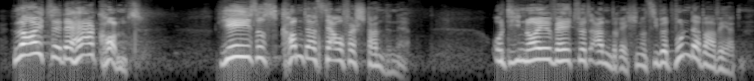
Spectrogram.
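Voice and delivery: joyful proclamation. Real, not acted. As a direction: burst out and announce it to the whole church. Preacher bursts into proclamation. (lauter, jubelnder Ausruf)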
